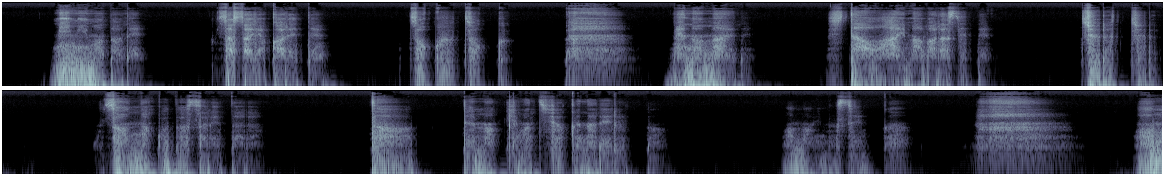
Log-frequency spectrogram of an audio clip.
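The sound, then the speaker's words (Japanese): Deep breathing in and out, many slow, airy breaths and exhales separated by short silences, some sounding like sighs. “深呼吸して落ち着きましょう。吸って、吐いて”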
